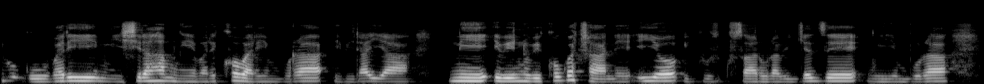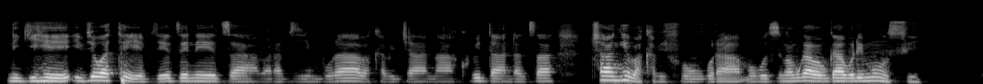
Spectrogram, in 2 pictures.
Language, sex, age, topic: Rundi, male, 25-35, agriculture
